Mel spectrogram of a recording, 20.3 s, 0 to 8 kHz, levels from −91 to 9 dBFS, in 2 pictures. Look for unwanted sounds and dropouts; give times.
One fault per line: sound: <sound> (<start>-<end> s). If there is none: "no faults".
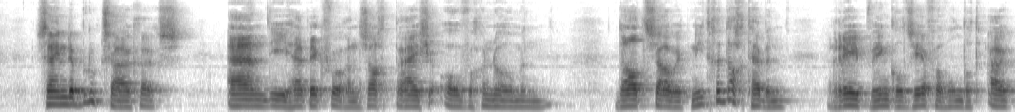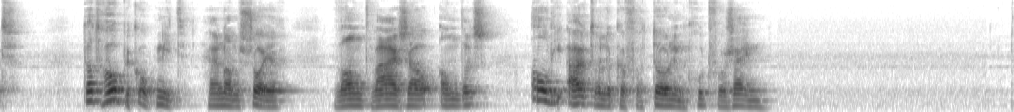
no faults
